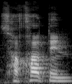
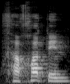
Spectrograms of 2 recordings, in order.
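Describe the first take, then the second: No difference in how they are said.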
